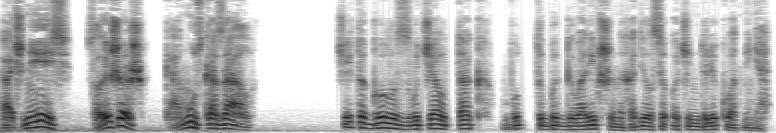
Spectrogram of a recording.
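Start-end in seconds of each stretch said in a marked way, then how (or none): 0.0-2.6 loud, urgent call to wake; shouting. Acted. Rousing an unconscious prisoner.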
